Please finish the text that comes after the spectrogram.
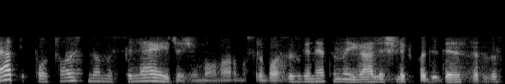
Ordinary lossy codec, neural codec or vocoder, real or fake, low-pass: AAC, 16 kbps; vocoder, 44.1 kHz, 128 mel bands, Pupu-Vocoder; fake; 3.6 kHz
